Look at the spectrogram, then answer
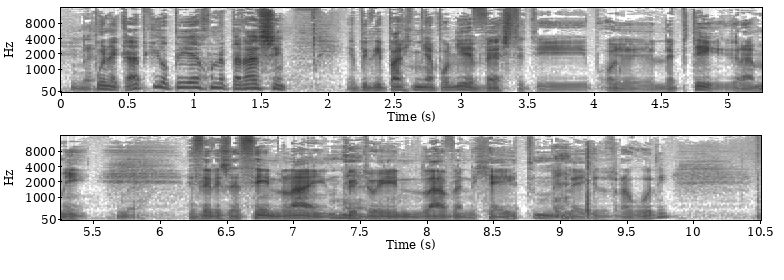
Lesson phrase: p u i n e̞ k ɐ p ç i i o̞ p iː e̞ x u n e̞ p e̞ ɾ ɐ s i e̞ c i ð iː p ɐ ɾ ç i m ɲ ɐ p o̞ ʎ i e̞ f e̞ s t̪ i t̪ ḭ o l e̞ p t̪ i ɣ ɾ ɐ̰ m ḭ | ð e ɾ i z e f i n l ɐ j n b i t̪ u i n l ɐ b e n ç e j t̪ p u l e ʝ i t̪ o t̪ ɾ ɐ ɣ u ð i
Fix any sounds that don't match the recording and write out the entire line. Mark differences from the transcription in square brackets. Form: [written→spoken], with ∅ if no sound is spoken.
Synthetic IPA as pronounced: p u i n e̞ k ɐ p ç i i o̞ p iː e̞ x u n e̞ p e̞ ɾ ɐ s i e̞ [c→p] i ð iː p ɐ ɾ ç i m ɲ ɐ p o̞ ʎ i e̞ [f→v] e̞ s t̪ i t̪ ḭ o l e̞ p t̪ i ɣ ɾ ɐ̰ m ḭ | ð e ɾ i z e [f→θ] i n l ɐ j n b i t̪ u i n l ɐ [b→v] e n ç e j t̪ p u l e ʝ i t̪ o t̪ ɾ ɐ ɣ u ð i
